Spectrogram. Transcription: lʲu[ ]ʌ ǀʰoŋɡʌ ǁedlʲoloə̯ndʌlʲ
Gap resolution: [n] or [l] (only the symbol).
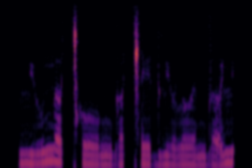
n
